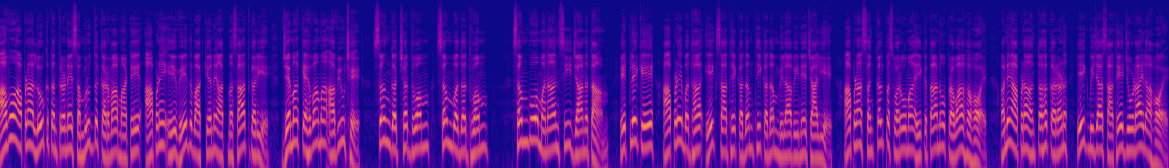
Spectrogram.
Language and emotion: Gujarati, neutral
